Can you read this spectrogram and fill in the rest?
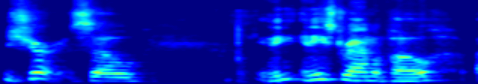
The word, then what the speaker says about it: Ramapo: Rampart. I always say it wrong. What is it? Okay. – It's the East Ramapo Central School District. – I'm always saying Arapaho.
